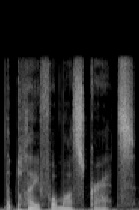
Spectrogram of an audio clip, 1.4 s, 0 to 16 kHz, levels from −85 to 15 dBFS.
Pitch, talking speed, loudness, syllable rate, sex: 90 Hz, 130 wpm, -21 LUFS, 4.0 syllables/s, female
